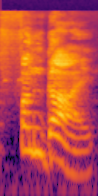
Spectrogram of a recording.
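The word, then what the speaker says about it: fungi: आई है वो आई अपना जो बेसिक इसका प्रोनाउंसिएशन है उसी के रूल पर ये चलेगा। इसको पढ़ेंगे हम लोग फंगाय, फंगाय यानी आय, इसको पढ़ते हैं हम लोग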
